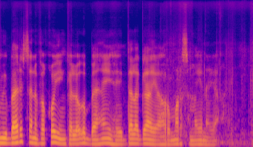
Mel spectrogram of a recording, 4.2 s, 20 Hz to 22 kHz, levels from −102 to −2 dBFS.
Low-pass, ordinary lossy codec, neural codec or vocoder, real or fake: none; none; codec, 44.1 kHz, 7.8 kbps, DAC; fake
